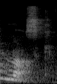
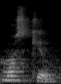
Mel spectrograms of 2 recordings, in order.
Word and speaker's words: mosque: Kemudian ada lagi mosque, yang betul adalah mosque. Tapi saya pernah dengar orang sering mosque bilangnya ya, atau mosque atau mosque. Ya, jadi bukan mosque teman-teman ya, yang betul adalah mosque.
